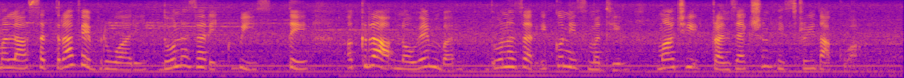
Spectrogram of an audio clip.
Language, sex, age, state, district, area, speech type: Marathi, female, 18-30, Maharashtra, Mumbai Suburban, urban, read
